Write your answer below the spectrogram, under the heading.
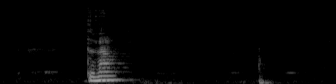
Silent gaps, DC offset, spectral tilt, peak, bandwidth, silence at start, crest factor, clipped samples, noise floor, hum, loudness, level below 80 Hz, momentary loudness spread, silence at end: none; under 0.1%; -7 dB/octave; -18 dBFS; 16.5 kHz; 0.85 s; 24 dB; under 0.1%; -71 dBFS; none; -35 LUFS; -64 dBFS; 22 LU; 0.7 s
